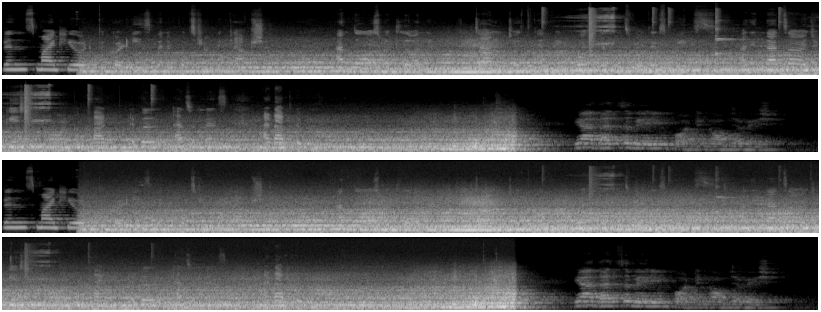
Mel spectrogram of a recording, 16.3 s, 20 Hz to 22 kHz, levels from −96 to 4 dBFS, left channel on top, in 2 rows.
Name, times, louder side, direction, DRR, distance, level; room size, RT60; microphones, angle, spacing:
voice 1, 0.0-2.7 3.3-6.9 7.4-11.4, left 1 dB, 15° left, 11 dB, 0.8 m, -39 dB
Race car auto racing, 0.7-13.3, right 3 dB, 45° right, 0.5 m, -27 dB
sound 1, 5.3-10.9, left 1 dB, 35° left, 1.0 m, -40 dB
voice 2, 13.9-15.8, right 1 dB, 30° right, 3 dB, 4.0 m, -48 dB
15.0 x 13.5 x 6.6 m, 0.92 s
head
